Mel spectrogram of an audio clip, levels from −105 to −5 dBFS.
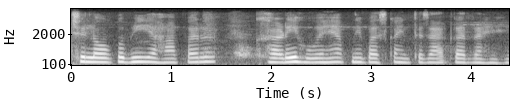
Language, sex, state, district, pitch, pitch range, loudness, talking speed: Hindi, female, Bihar, Sitamarhi, 220 Hz, 205-230 Hz, -17 LUFS, 220 wpm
